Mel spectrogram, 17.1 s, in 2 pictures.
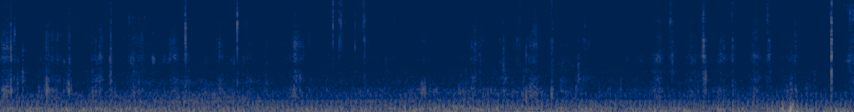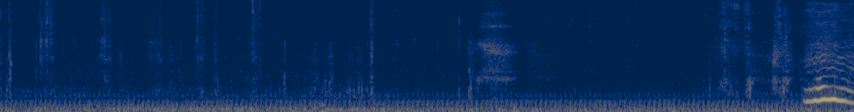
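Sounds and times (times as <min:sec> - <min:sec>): person chewing and crunching: 0:00.0 - 0:13.2
steady low rumble: 0:00.0 - 0:17.0.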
